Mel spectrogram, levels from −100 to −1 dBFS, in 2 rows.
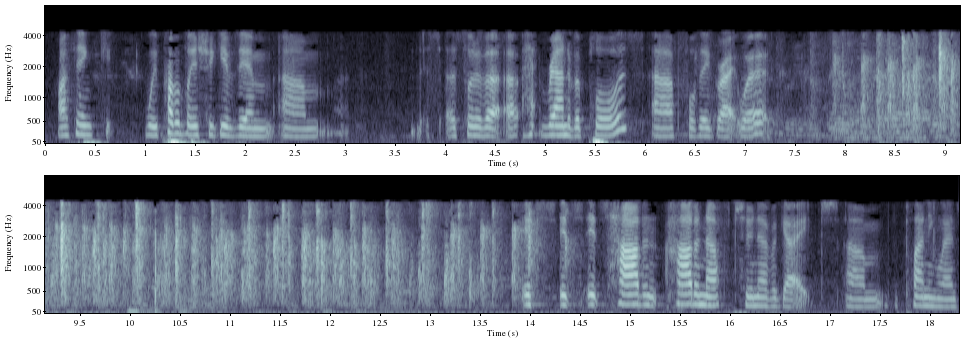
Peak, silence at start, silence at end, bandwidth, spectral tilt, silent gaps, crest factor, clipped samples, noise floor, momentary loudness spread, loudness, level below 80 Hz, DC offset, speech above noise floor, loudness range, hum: -4 dBFS; 0.15 s; 0 s; 4.6 kHz; -8.5 dB/octave; none; 26 dB; under 0.1%; -61 dBFS; 14 LU; -29 LUFS; -40 dBFS; under 0.1%; 34 dB; 7 LU; none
